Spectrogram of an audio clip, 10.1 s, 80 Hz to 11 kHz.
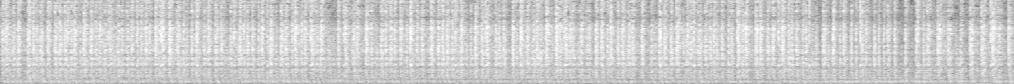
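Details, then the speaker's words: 1994 Arctic Cat Thundercat, rebuilt 1050cc Hooper big-bore triple two-stroke drag build with ceramic-coated pipes, fired up to heat-cycle and purge coolant air locks: loud, raspy, violently noisy idle with quick even buzz and light regular ticks; normal healthy idle. "we're gonna fire it up now we're gonna heat cycle it we're gonna get it warm make sure we don't have any air locks and uh yeah this thing's kind of violently noisy"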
